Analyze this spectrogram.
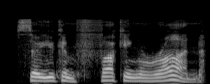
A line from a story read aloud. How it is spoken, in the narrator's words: Riddick drawls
